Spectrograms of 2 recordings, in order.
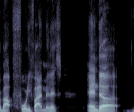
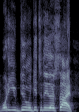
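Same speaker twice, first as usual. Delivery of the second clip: retold scolding in a raised pitch; alarmed scolding; 9 semitones higher than usual. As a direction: imitate flustered staff ordering someone away. Retold staff scolding him in delivery room.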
